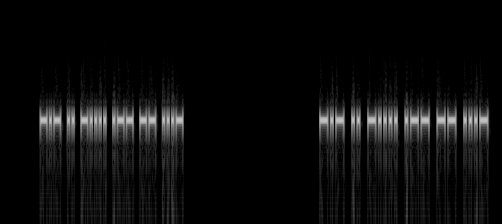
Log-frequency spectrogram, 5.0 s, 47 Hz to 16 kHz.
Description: Morse code, heard as a keyed tone, about 64 wpm, spaced as for 56 wpm, 700 Hz. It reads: KI6WMV KI6WMV
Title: Speed Racing - USA 2x3 Call Signs 45wpm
